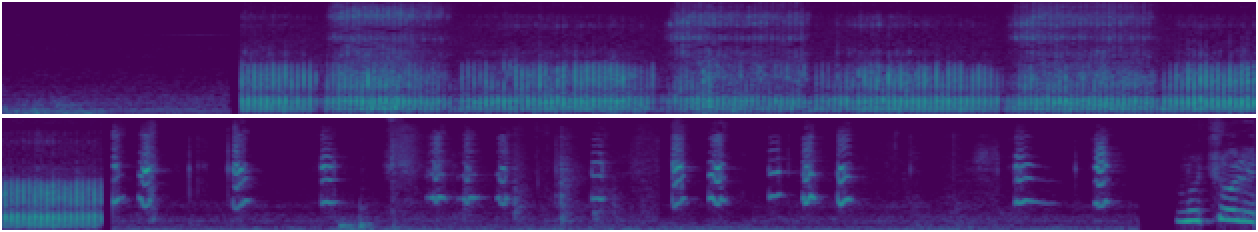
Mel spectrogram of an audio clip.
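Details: A domestic cat purring loudly in steady, rhythmic bursts for about seven seconds, then a run of short, sharp clicks and taps with brief pauses between them.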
